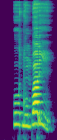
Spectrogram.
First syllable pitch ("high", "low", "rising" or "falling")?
high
